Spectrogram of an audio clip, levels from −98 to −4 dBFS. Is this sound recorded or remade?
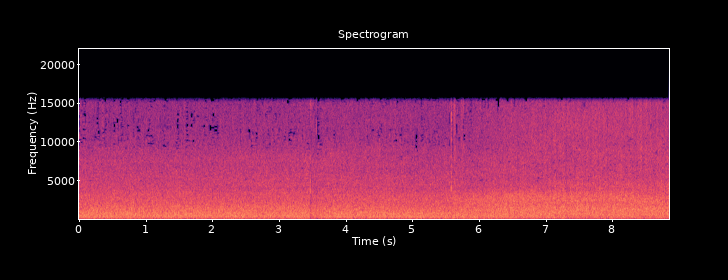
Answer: recorded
